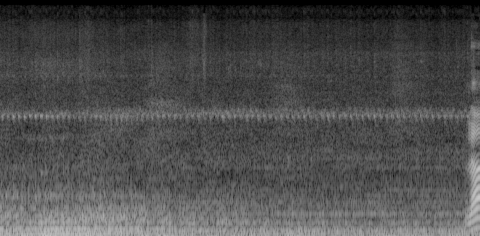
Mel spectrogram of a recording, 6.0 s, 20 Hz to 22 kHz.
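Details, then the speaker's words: GMC 2500 Vortec V8 engine, warm: a thin, steady high squeak from inside the engine, heard via listening stick near the bell housing, follows engine speed and goes away when revved; not the belts or alternator, cause not yet known. "as you drive the truck it doesn't get a whole whole bunch louder but it goes with the speed of the engine but if i rev it up it will go away"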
